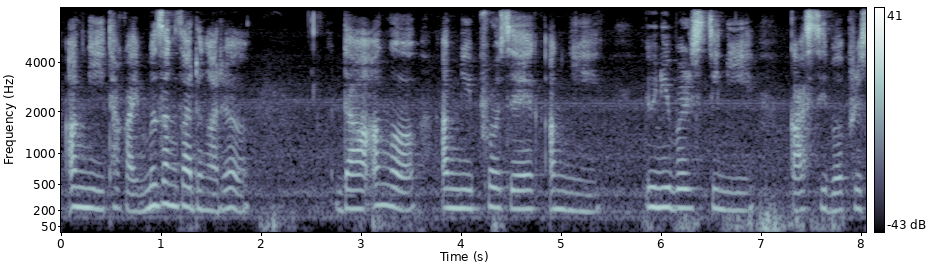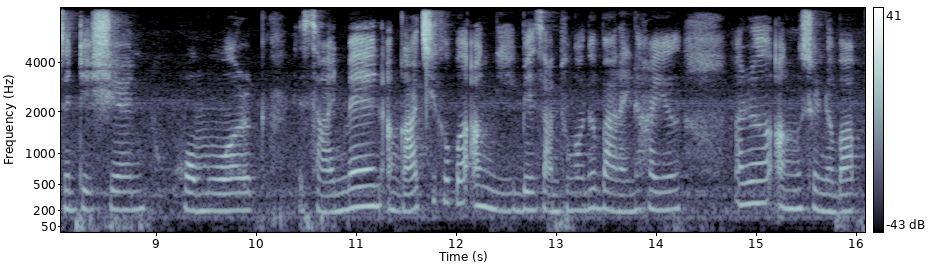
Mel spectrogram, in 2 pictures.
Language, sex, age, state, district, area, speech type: Bodo, female, 18-30, Assam, Kokrajhar, urban, spontaneous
